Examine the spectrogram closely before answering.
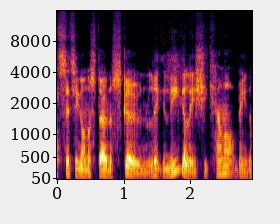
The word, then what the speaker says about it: Scone: It's Scone. It's actually pronounced like scone, like they drink.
